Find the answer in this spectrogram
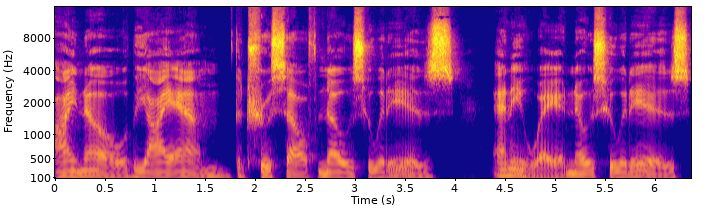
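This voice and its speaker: Over a silent background in a very clean recording, a man uses a plain, everyday voice, fairly low in pitch with ordinary variation. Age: 50s. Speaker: spiritual medium and author. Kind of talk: interview conversation.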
